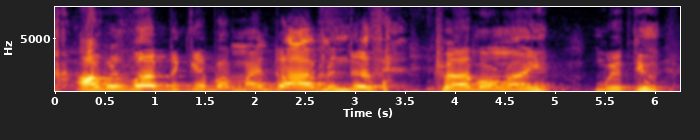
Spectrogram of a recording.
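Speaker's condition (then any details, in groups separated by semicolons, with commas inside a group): Cerebral palsy; from birth, uses wheelchair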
